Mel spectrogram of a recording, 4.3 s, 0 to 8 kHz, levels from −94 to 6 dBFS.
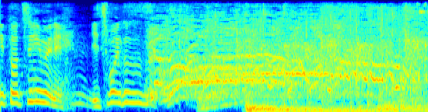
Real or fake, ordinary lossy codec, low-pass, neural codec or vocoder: fake; MP3, 64 kbps; 7.2 kHz; vocoder, 44.1 kHz, 80 mel bands, Vocos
